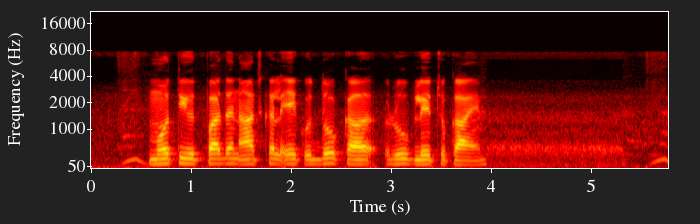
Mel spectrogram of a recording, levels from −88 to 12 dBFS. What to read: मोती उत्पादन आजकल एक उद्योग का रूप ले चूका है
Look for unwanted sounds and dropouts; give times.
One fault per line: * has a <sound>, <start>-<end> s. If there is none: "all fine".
all fine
